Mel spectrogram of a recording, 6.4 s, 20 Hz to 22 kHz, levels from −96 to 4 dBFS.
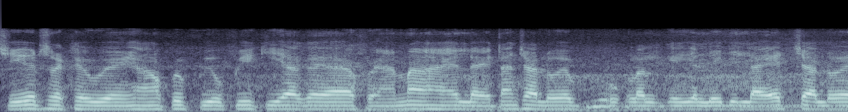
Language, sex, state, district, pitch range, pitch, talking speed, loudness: Hindi, male, Bihar, West Champaran, 125-135 Hz, 130 Hz, 235 wpm, -16 LUFS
